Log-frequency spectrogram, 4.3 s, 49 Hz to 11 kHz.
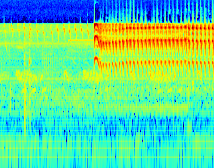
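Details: Morning waterhole recording from Djuma Game Reserve, South Africa, 23 August 2020: faint chirps, then a crested barbet bursts into a loud, fast, regularly pulsed trill of about three beats per second-group that runs to the end.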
